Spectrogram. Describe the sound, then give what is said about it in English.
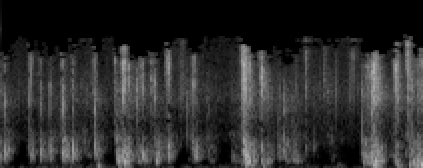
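A sheriff batters and forces in a wooden door, with a rapid series of heavy thunks and splintering cracks, some hits louder than others, running without a pause for about four seconds. “Break the door down, Sheriff.”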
